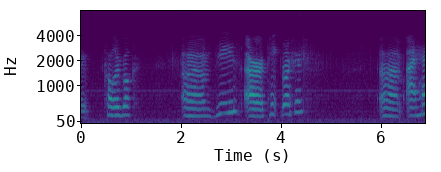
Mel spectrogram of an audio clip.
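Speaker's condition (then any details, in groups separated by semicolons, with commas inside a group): Cerebral palsy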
